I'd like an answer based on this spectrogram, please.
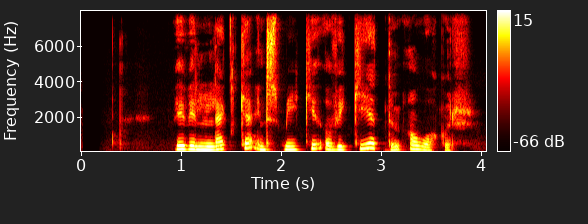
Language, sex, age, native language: Icelandic, female, 30-39, Icelandic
